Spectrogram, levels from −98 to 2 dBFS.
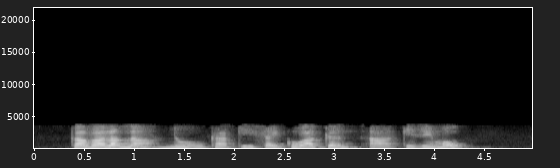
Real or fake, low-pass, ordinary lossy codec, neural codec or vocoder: fake; 3.6 kHz; MP3, 24 kbps; codec, 44.1 kHz, 3.4 kbps, Pupu-Codec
